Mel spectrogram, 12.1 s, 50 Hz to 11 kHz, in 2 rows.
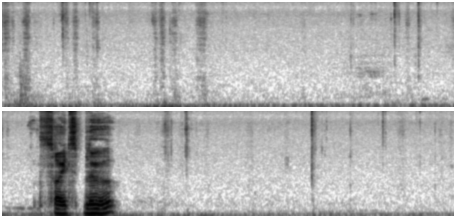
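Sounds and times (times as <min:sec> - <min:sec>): wires scratching and clicking: 0:00.0 - 0:01.4, 0:04.6 - 0:06.3, 0:08.0 - 0:08.9.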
